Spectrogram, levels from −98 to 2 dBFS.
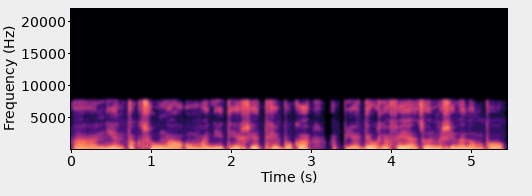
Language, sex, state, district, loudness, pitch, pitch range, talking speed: Mizo, male, Mizoram, Aizawl, -16 LUFS, 100 Hz, 95-105 Hz, 220 wpm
